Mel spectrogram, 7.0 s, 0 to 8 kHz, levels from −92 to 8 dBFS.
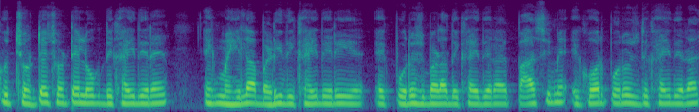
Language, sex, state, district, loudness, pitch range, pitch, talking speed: Hindi, male, Bihar, Supaul, -19 LUFS, 150-160 Hz, 155 Hz, 265 wpm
